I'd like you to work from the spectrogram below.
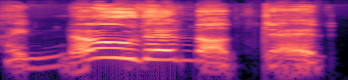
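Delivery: high, loud insistent shout; frantic mother shouting. Acted. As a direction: shout down the truth.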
